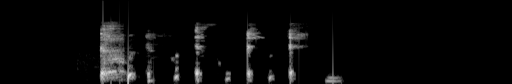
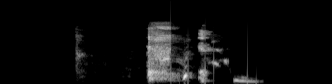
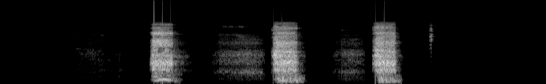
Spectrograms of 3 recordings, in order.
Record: {"three_cough_length": "5.1 s", "three_cough_amplitude": 28503, "three_cough_signal_mean_std_ratio": 0.26, "cough_length": "3.3 s", "cough_amplitude": 29590, "cough_signal_mean_std_ratio": 0.31, "exhalation_length": "5.5 s", "exhalation_amplitude": 30236, "exhalation_signal_mean_std_ratio": 0.3, "survey_phase": "beta (2021-08-13 to 2022-03-07)", "age": "45-64", "gender": "Female", "wearing_mask": "No", "symptom_none": true, "smoker_status": "Never smoked", "respiratory_condition_asthma": true, "respiratory_condition_other": false, "recruitment_source": "Test and Trace", "submission_delay": "1 day", "covid_test_result": "Negative", "covid_test_method": "RT-qPCR"}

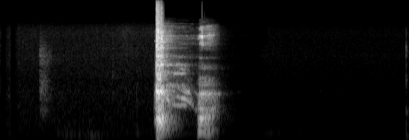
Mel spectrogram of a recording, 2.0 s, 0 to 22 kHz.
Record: {"cough_length": "2.0 s", "cough_amplitude": 32768, "cough_signal_mean_std_ratio": 0.19, "survey_phase": "beta (2021-08-13 to 2022-03-07)", "age": "18-44", "gender": "Male", "wearing_mask": "No", "symptom_runny_or_blocked_nose": true, "smoker_status": "Never smoked", "respiratory_condition_asthma": true, "respiratory_condition_other": false, "recruitment_source": "Test and Trace", "submission_delay": "2 days", "covid_test_result": "Positive", "covid_test_method": "RT-qPCR", "covid_ct_value": 29.6, "covid_ct_gene": "ORF1ab gene"}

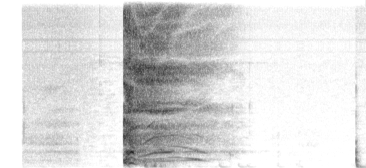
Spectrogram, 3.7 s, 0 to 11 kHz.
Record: {"cough_length": "3.7 s", "cough_amplitude": 30055, "cough_signal_mean_std_ratio": 0.28, "survey_phase": "alpha (2021-03-01 to 2021-08-12)", "age": "18-44", "gender": "Female", "wearing_mask": "No", "symptom_none": true, "symptom_onset": "11 days", "smoker_status": "Never smoked", "respiratory_condition_asthma": false, "respiratory_condition_other": false, "recruitment_source": "REACT", "submission_delay": "2 days", "covid_test_result": "Negative", "covid_test_method": "RT-qPCR"}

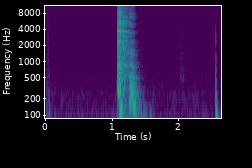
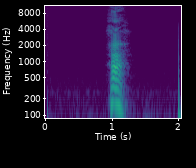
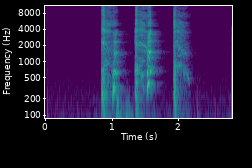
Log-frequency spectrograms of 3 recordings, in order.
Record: {"cough_length": "2.6 s", "cough_amplitude": 5000, "cough_signal_mean_std_ratio": 0.24, "exhalation_length": "2.0 s", "exhalation_amplitude": 2055, "exhalation_signal_mean_std_ratio": 0.25, "three_cough_length": "2.8 s", "three_cough_amplitude": 3523, "three_cough_signal_mean_std_ratio": 0.36, "survey_phase": "beta (2021-08-13 to 2022-03-07)", "age": "45-64", "gender": "Male", "wearing_mask": "No", "symptom_none": true, "smoker_status": "Ex-smoker", "respiratory_condition_asthma": false, "respiratory_condition_other": false, "recruitment_source": "REACT", "submission_delay": "2 days", "covid_test_result": "Negative", "covid_test_method": "RT-qPCR"}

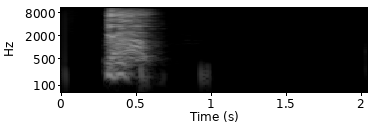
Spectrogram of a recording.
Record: {"cough_length": "2.0 s", "cough_amplitude": 17848, "cough_signal_mean_std_ratio": 0.29, "survey_phase": "beta (2021-08-13 to 2022-03-07)", "age": "45-64", "gender": "Male", "wearing_mask": "No", "symptom_headache": true, "symptom_change_to_sense_of_smell_or_taste": true, "symptom_loss_of_taste": true, "symptom_other": true, "symptom_onset": "4 days", "smoker_status": "Ex-smoker", "respiratory_condition_asthma": false, "respiratory_condition_other": false, "recruitment_source": "Test and Trace", "submission_delay": "2 days", "covid_test_result": "Positive", "covid_test_method": "ePCR"}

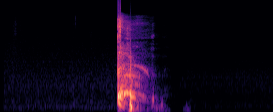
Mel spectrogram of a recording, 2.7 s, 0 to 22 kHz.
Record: {"cough_length": "2.7 s", "cough_amplitude": 32768, "cough_signal_mean_std_ratio": 0.2, "survey_phase": "beta (2021-08-13 to 2022-03-07)", "age": "18-44", "gender": "Female", "wearing_mask": "No", "symptom_runny_or_blocked_nose": true, "symptom_onset": "3 days", "smoker_status": "Ex-smoker", "respiratory_condition_asthma": false, "respiratory_condition_other": false, "recruitment_source": "REACT", "submission_delay": "3 days", "covid_test_result": "Negative", "covid_test_method": "RT-qPCR", "influenza_a_test_result": "Unknown/Void", "influenza_b_test_result": "Unknown/Void"}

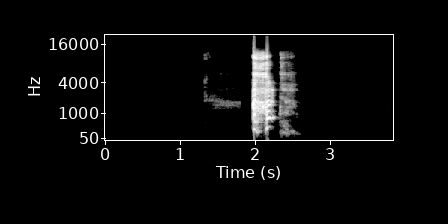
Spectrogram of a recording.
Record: {"cough_length": "3.8 s", "cough_amplitude": 32768, "cough_signal_mean_std_ratio": 0.22, "survey_phase": "beta (2021-08-13 to 2022-03-07)", "age": "18-44", "gender": "Female", "wearing_mask": "No", "symptom_none": true, "smoker_status": "Never smoked", "respiratory_condition_asthma": false, "respiratory_condition_other": false, "recruitment_source": "REACT", "submission_delay": "2 days", "covid_test_result": "Negative", "covid_test_method": "RT-qPCR", "influenza_a_test_result": "Negative", "influenza_b_test_result": "Negative"}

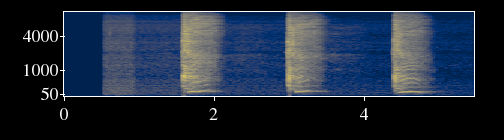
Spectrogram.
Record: {"three_cough_length": "5.5 s", "three_cough_amplitude": 26028, "three_cough_signal_mean_std_ratio": 0.35, "survey_phase": "alpha (2021-03-01 to 2021-08-12)", "age": "45-64", "gender": "Female", "wearing_mask": "No", "symptom_none": true, "smoker_status": "Ex-smoker", "respiratory_condition_asthma": false, "respiratory_condition_other": false, "recruitment_source": "REACT", "submission_delay": "1 day", "covid_test_result": "Negative", "covid_test_method": "RT-qPCR"}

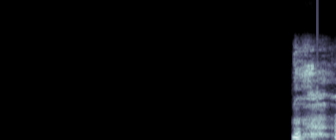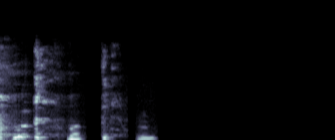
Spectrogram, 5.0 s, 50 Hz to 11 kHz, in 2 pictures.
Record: {"cough_length": "5.0 s", "cough_amplitude": 27666, "cough_signal_mean_std_ratio": 0.28, "survey_phase": "beta (2021-08-13 to 2022-03-07)", "age": "18-44", "gender": "Male", "wearing_mask": "No", "symptom_cough_any": true, "symptom_runny_or_blocked_nose": true, "symptom_diarrhoea": true, "symptom_fatigue": true, "symptom_headache": true, "symptom_onset": "5 days", "smoker_status": "Ex-smoker", "respiratory_condition_asthma": false, "respiratory_condition_other": false, "recruitment_source": "Test and Trace", "submission_delay": "2 days", "covid_test_result": "Positive", "covid_test_method": "RT-qPCR", "covid_ct_value": 12.2, "covid_ct_gene": "N gene", "covid_ct_mean": 12.5, "covid_viral_load": "79000000 copies/ml", "covid_viral_load_category": "High viral load (>1M copies/ml)"}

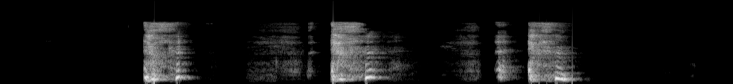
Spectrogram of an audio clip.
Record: {"three_cough_length": "7.3 s", "three_cough_amplitude": 32768, "three_cough_signal_mean_std_ratio": 0.32, "survey_phase": "alpha (2021-03-01 to 2021-08-12)", "age": "65+", "gender": "Female", "wearing_mask": "No", "symptom_none": true, "smoker_status": "Never smoked", "respiratory_condition_asthma": false, "respiratory_condition_other": false, "recruitment_source": "REACT", "submission_delay": "5 days", "covid_test_result": "Negative", "covid_test_method": "RT-qPCR"}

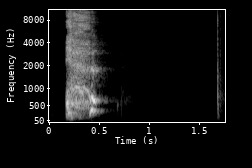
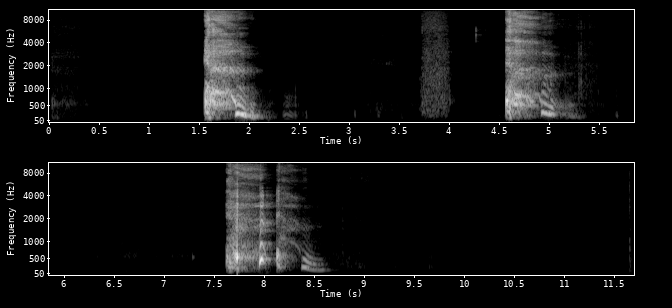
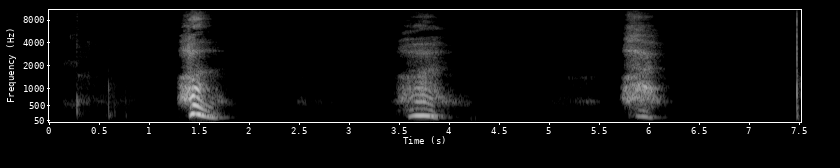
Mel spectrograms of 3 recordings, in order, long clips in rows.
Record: {"cough_length": "1.8 s", "cough_amplitude": 20510, "cough_signal_mean_std_ratio": 0.33, "three_cough_length": "11.7 s", "three_cough_amplitude": 32768, "three_cough_signal_mean_std_ratio": 0.25, "exhalation_length": "7.5 s", "exhalation_amplitude": 12116, "exhalation_signal_mean_std_ratio": 0.26, "survey_phase": "beta (2021-08-13 to 2022-03-07)", "age": "65+", "gender": "Female", "wearing_mask": "No", "symptom_cough_any": true, "symptom_runny_or_blocked_nose": true, "symptom_fatigue": true, "smoker_status": "Never smoked", "respiratory_condition_asthma": false, "respiratory_condition_other": false, "recruitment_source": "Test and Trace", "submission_delay": "-1 day", "covid_test_result": "Positive", "covid_test_method": "LFT"}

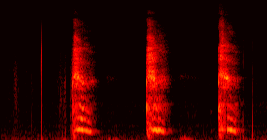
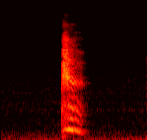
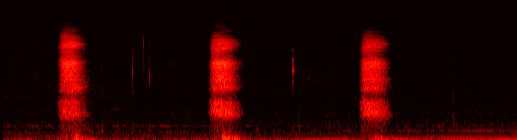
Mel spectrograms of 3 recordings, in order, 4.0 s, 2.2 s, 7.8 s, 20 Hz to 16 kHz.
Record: {"three_cough_length": "4.0 s", "three_cough_amplitude": 2663, "three_cough_signal_mean_std_ratio": 0.41, "cough_length": "2.2 s", "cough_amplitude": 4802, "cough_signal_mean_std_ratio": 0.3, "exhalation_length": "7.8 s", "exhalation_amplitude": 1850, "exhalation_signal_mean_std_ratio": 0.38, "survey_phase": "beta (2021-08-13 to 2022-03-07)", "age": "18-44", "gender": "Female", "wearing_mask": "No", "symptom_runny_or_blocked_nose": true, "smoker_status": "Never smoked", "respiratory_condition_asthma": false, "respiratory_condition_other": false, "recruitment_source": "REACT", "submission_delay": "1 day", "covid_test_result": "Negative", "covid_test_method": "RT-qPCR"}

